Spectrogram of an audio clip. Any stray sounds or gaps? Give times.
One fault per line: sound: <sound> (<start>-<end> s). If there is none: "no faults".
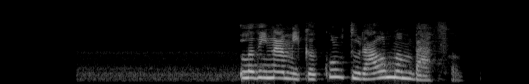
no faults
